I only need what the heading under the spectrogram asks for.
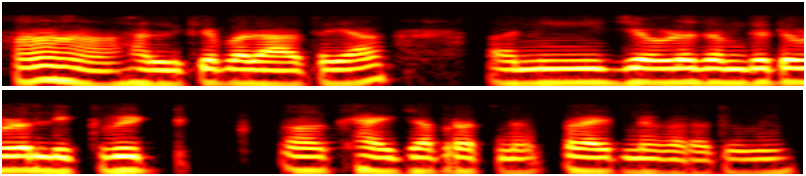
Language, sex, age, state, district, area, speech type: Marathi, male, 18-30, Maharashtra, Wardha, rural, conversation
